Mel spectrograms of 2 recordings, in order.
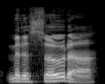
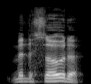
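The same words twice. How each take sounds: First: Said in the usual way. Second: Put-on Minnesota with a Minnesota accent, flapped t. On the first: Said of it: "I'm sounding like". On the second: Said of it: "trying to do my best Minnesota accent".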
